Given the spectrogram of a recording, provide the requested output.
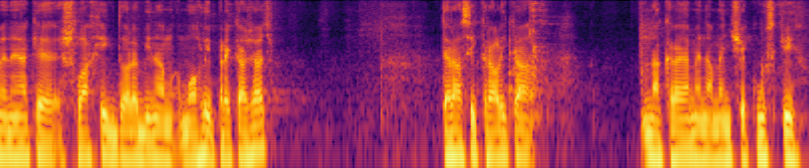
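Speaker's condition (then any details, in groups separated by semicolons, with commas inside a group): No condition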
